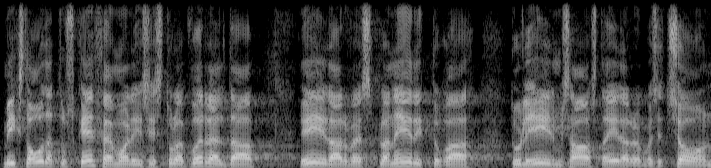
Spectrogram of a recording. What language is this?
Estonian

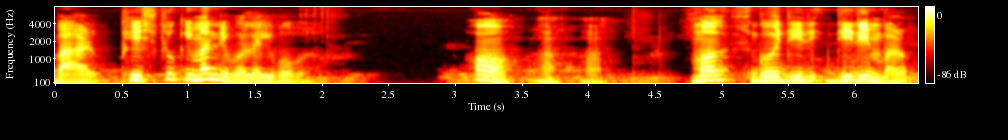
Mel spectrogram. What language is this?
Assamese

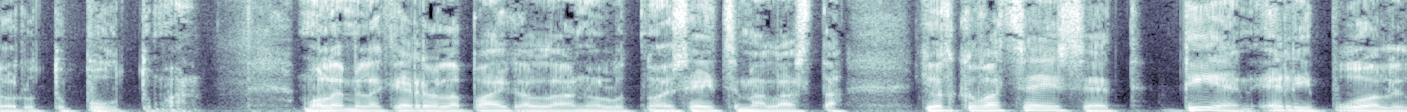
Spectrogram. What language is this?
Finnish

